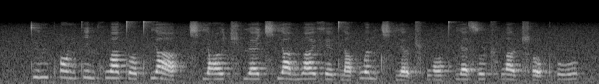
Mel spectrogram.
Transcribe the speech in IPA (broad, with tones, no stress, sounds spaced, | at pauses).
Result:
t̪ y˥ n pʰ ɑ˥˧ ŋ t̪ i˥˩ n x w ä˥ t̪ ɤ˧˥ t̪ʰ j ä˥˩ | t͡ɕʰ j ɑ˧˥ ʊ̯ t͡ɕʰ ɥ ɛ˧˥ t͡ɕʰ j ä˥˩ n̪ w a˥ ɪ̯ x e˨ ɪ̯ t̪ j ä˩ f w ə˥˩ n t͡ɕʰ j ɛ̰˨˩ ʈ͡ʂʰ w ɔ˧˥ t̪ʰ j ɛ˥˩ s u˥ ʈ͡ʂʰ w a˥˩ ɪ̯ ʈ͡ʂʰ ɤ̰˨˩ pʰ u˧˥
